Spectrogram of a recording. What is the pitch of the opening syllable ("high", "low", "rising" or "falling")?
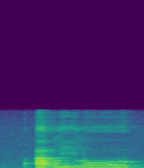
falling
